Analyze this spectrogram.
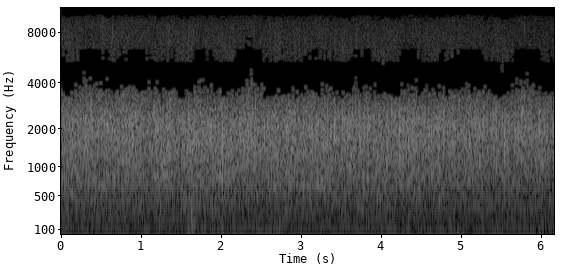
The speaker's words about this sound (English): Clap your hands and thank God for your salvation right now.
